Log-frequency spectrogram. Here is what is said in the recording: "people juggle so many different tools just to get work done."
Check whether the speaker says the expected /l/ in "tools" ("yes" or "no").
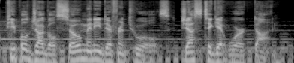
yes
